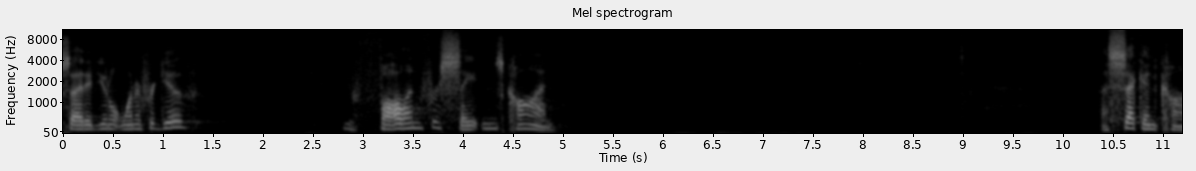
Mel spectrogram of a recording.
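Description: An older man speaks calmly through a microphone, with pauses between phrases.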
